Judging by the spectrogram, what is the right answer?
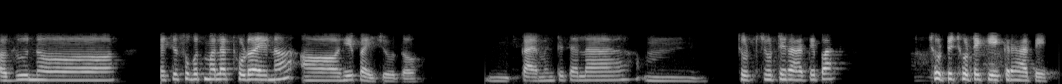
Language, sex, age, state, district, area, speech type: Marathi, female, 30-45, Maharashtra, Amravati, urban, conversation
